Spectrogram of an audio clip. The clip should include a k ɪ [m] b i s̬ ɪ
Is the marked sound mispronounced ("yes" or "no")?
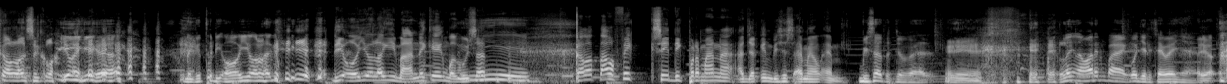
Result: yes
